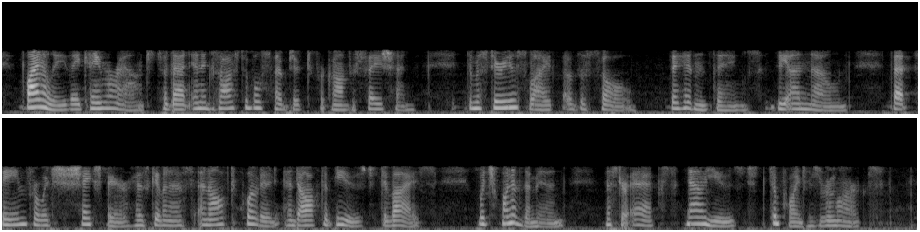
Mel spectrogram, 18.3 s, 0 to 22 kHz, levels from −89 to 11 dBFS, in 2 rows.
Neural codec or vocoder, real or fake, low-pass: codec, 16 kHz in and 24 kHz out, 1.1 kbps, FireRedTTS-2 codec; fake; 3.6 kHz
